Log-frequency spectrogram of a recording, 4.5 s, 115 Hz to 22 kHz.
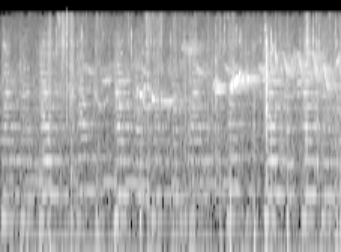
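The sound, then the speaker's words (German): Hooves clip-clop steadily as a donkey loaded with sacks of salt walks to market, a brisk, even rhythm of hard knocks on the ground with no talking. “Am nächsten Tag lud der Händler wieder 6 Säcke Salz auf den Rücken des Esels und ging mit ihm zum Markt.”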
